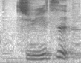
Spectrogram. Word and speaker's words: 橘子: y dài thì khi đó sẽ được bỏ đi dấu hai chấm. Do vậy ở đây chúng ta nhìn thấy là chữ U nhưng tuy nhiên lại được đọc là U. Do vậy phải đọc là 橘子.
